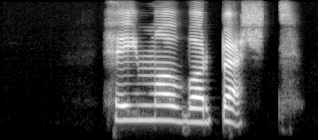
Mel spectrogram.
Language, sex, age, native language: Icelandic, male, 8, Icelandic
